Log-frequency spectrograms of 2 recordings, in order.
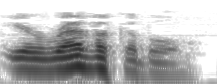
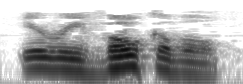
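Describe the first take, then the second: First: The syllables carry their usual stress pattern. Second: The syllables carry a shifted, deliberate stress pattern.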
